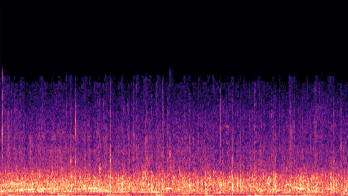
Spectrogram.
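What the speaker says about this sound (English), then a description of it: "Well, the German crowd cheering." A German crowd at a Summer Grand Prix ski jumping event in Hinterzarten applauds and cheers steadily, a dense distant patter of clapping throughout.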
